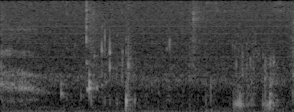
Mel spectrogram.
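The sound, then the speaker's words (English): A few soft, wet sipping sounds of a person drinking a Caribou chocolate wonder coffee, brief slurps and swallows spaced irregularly over a quiet background hum, with no talking. “So as I get a sip of coffee here”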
